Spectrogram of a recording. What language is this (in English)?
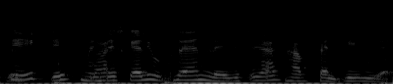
Danish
